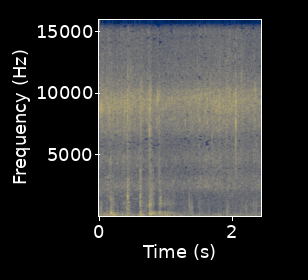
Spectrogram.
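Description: Wind noise on the microphone over choppy sea water, with several short slaps of water against the boat in the first second.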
